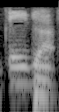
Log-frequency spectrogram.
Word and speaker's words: Devi: I keep saying your last name wrong. I'm sorry. – Oh, it's okay. Devi.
